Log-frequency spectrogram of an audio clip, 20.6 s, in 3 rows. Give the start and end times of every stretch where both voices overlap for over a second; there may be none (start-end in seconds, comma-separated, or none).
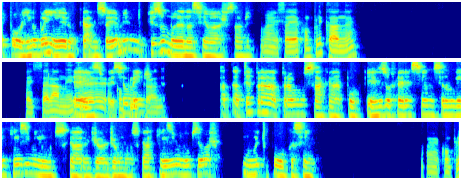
7.9-9.2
